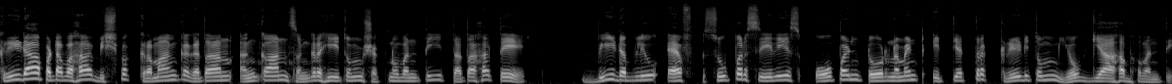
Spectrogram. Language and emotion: Sanskrit, neutral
